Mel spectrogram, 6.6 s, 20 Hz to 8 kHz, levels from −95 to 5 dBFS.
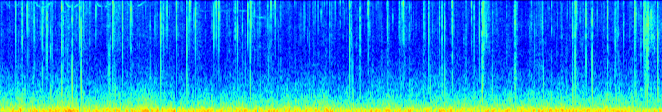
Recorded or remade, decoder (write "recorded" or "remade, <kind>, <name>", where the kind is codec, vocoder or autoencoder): recorded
